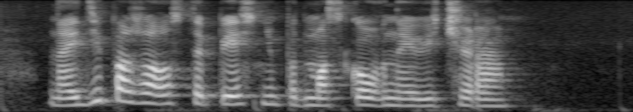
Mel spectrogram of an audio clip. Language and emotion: Russian, neutral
